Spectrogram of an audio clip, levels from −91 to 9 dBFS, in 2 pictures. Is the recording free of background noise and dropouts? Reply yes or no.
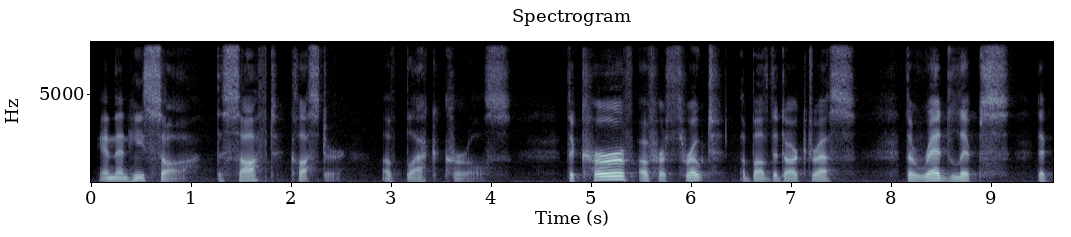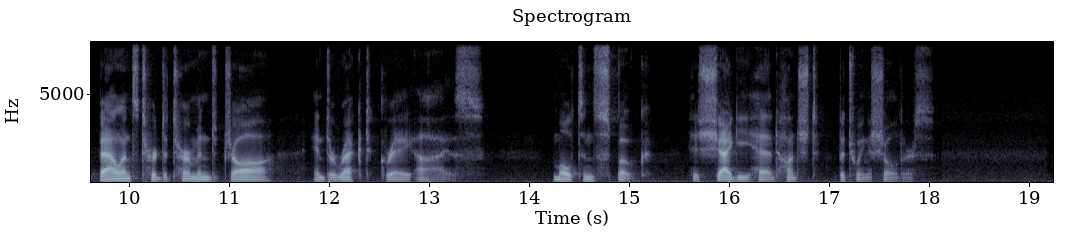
yes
